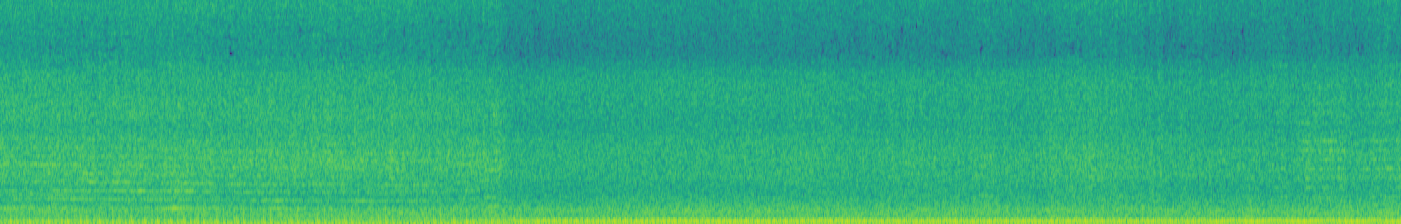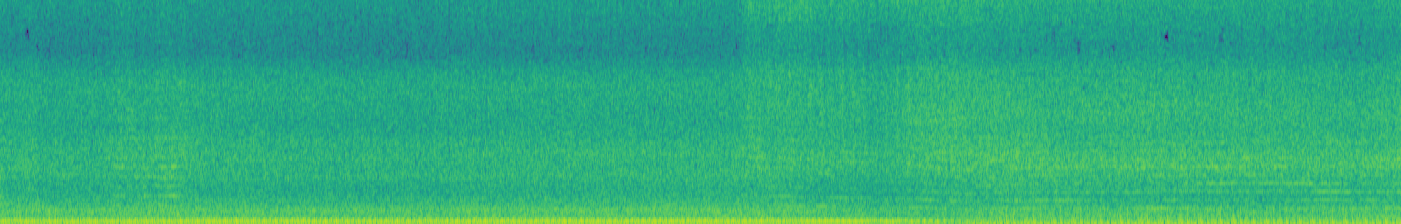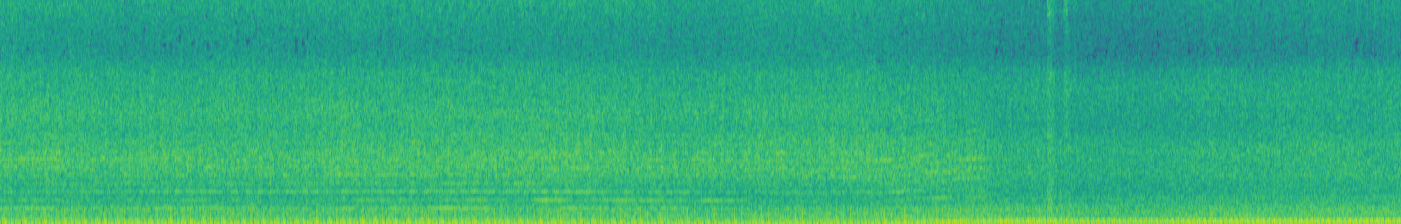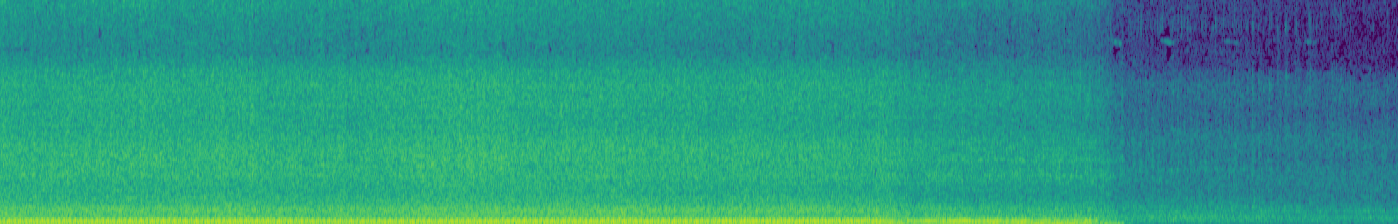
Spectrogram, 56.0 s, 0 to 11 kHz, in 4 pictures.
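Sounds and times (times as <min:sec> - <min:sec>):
circular saw blade sawing log: 0:00.0 - 0:53.4
steady drone of mill drive: 0:38.4 - 0:56.0.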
